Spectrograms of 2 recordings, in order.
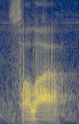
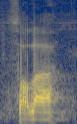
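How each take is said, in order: No difference in how they are said.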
